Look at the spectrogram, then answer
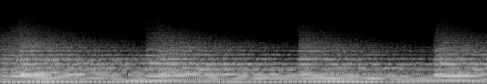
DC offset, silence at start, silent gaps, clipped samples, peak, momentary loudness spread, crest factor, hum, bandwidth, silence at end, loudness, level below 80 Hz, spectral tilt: under 0.1%; 0 s; none; under 0.1%; -4 dBFS; 5 LU; 14 dB; none; 6.8 kHz; 0 s; -20 LUFS; -50 dBFS; -9.5 dB/octave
